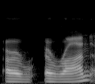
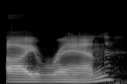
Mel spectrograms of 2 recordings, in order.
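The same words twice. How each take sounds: First: Iran is pronounced the ordinary, standard way. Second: Iran is pronounced in a mocking, put-on way.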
